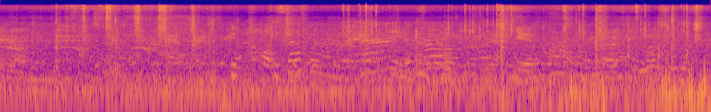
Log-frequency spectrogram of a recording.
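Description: Young players call out and chatter across an open field.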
